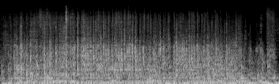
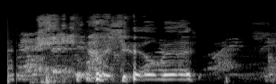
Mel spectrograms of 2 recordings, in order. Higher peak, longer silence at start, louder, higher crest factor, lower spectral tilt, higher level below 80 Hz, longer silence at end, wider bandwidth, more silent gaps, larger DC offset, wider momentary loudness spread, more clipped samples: second, -4 dBFS vs 0 dBFS; about the same, 0 s vs 0.05 s; about the same, -20 LUFS vs -18 LUFS; about the same, 14 dB vs 18 dB; first, -6 dB/octave vs -4.5 dB/octave; first, -26 dBFS vs -48 dBFS; about the same, 0 s vs 0 s; first, 16 kHz vs 11.5 kHz; neither; neither; second, 2 LU vs 8 LU; neither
